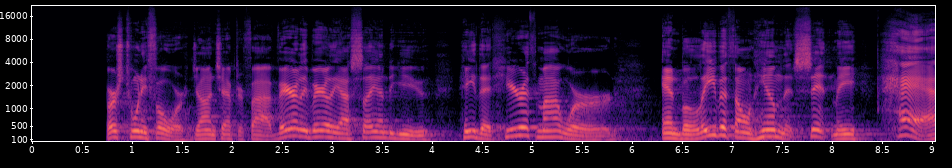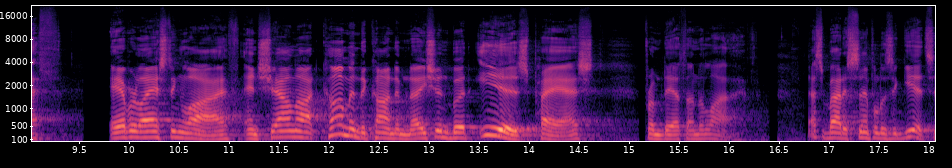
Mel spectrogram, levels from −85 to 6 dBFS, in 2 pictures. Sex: male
